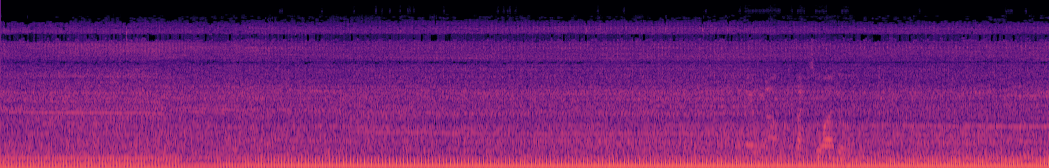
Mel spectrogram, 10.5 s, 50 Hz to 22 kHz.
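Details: Honda EU2000i (EU20i) generator, eco ("rabbit") mode toggled, after a stale-fuel rough-idle fix; engine note steps up around two seconds, then holds a steady, even drone without hunting as demand rises. Normal running.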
